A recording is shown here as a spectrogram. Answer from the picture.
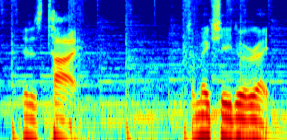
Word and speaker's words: Ti: Guys, it's not TI. If you say TI, you're saying it wrong. NVIDIA blew millions in their budget for the year to let us know in that, whatever, that electronics show that we were saying TI wrong.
